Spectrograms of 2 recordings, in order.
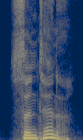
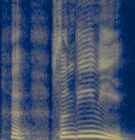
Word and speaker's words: Santini: Oh, no. Santini. I don't know how you say it. Santana. Oh, Santini. How do you say that? Santini, Ryan. Oh, Santini. What did I say? Santana? I don't know. I was thinking Spanish.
